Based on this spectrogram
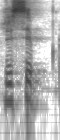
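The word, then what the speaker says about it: receipt: Next question है silent letter इन रिसेप्ट। रिसेप्ट के अंदर जो है वो कौन सा लेटर साइलेंट है? तो पी यहां पर क्या है? साइलेंट है।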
